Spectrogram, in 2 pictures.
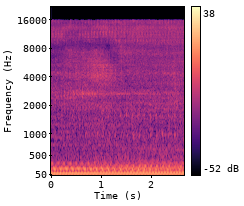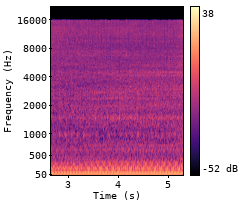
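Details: Rebuilt Mercruiser 170 3.7L marine engine after break-in, about 1.5 hours, idling with makeshift wooden muffler: steady even low idle, no knocks or rattles; healthy.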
